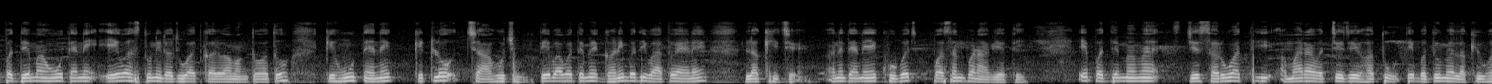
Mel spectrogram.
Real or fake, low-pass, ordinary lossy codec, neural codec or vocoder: real; none; none; none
